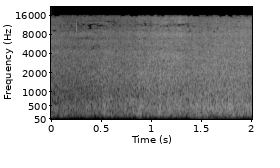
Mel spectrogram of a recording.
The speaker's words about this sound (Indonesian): Mungkin kehidupan lo saat ini terasa setenang ombak-ombak yang gue lihat sekarang. Tapi yang namanya ombak bisa juga akan gede.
